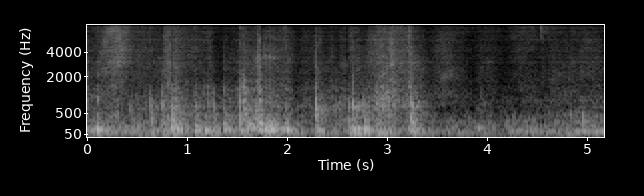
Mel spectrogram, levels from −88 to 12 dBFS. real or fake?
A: fake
